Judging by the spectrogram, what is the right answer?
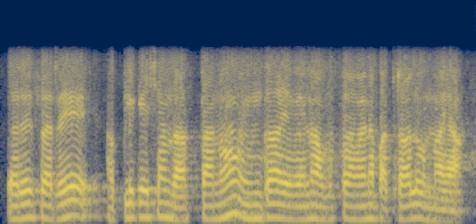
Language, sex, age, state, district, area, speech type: Telugu, male, 18-30, Telangana, Nizamabad, urban, conversation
